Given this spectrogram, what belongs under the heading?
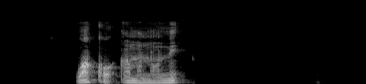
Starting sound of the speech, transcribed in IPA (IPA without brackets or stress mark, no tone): w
